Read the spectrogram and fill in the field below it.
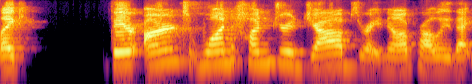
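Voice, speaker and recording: With a quiet background, a woman speaks in an animated tone at a fairly high pitch, with ordinary pitch variation. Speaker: career coach. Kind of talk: casual monologue to camera. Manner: fast.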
